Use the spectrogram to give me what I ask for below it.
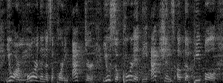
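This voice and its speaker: A woman speaks at a fairly quick pace, her pitch swinging very widely. There is noticeable background noise. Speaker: spoken word poet. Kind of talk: live spoken word poetry performance. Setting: outdoors.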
